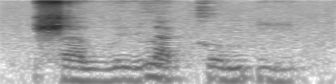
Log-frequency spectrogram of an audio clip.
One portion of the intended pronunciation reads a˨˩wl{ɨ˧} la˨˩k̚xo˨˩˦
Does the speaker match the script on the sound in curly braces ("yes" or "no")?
no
